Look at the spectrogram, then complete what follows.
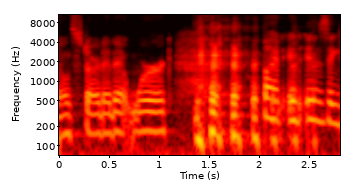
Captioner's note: interviewer laughs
